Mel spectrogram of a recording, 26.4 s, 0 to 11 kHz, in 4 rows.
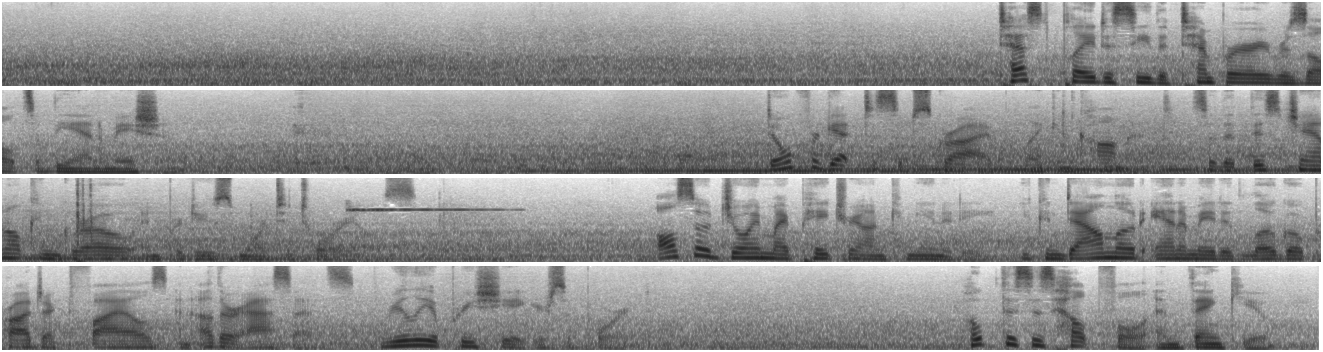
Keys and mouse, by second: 1.6 click, 2.2 click, 3.6 click, 9.3-13.4 typing, 11.7 click, 14.1 click, 16.8 click, 18.3 click, 20.6-21.2 drag.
